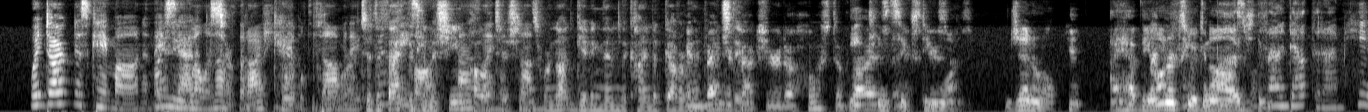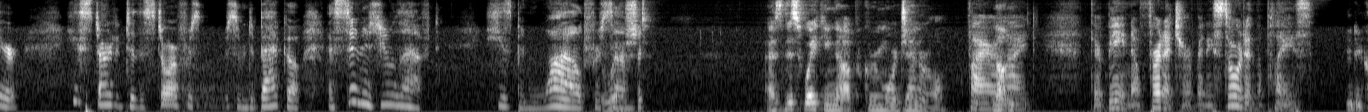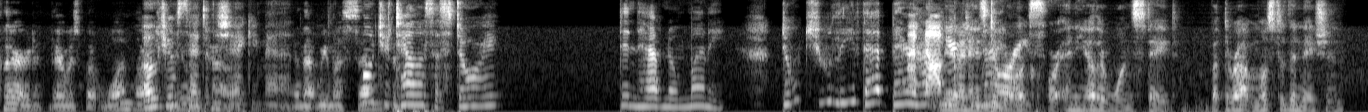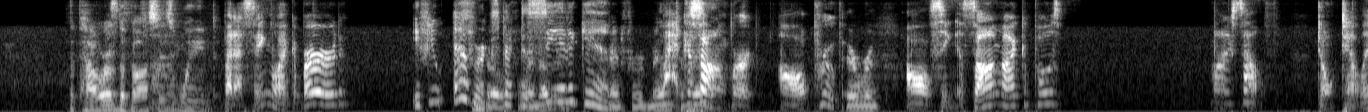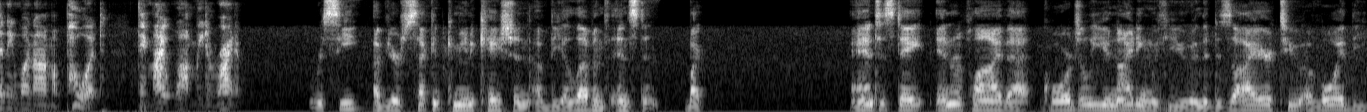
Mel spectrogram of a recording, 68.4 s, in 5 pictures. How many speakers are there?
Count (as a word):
six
